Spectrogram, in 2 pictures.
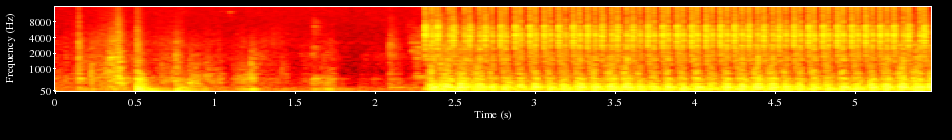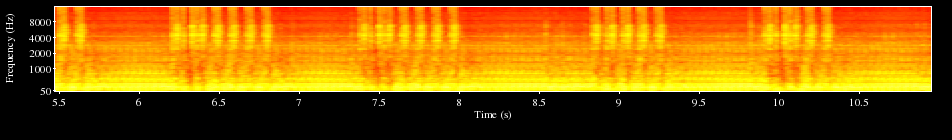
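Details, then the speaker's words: RV water pump under the front bedroom bed, faucet open, no accumulator tank: pump kicks on then pulses on and off about every 1.5 seconds with a rattly hum; short-cycling. "one of the really annoying things is that the pump is under the bed so if somebody's trying to sleep the other person's trying to use the faucet or take a shower you have to deal with this sound"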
